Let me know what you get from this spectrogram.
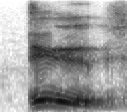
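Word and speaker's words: Doubs: Dubes, okay. He I'm has all been, pronouncing it wrong.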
